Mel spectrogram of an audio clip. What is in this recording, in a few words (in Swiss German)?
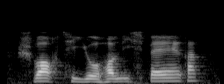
"schwarzi", Alsace; vin; bourgeon de cassis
